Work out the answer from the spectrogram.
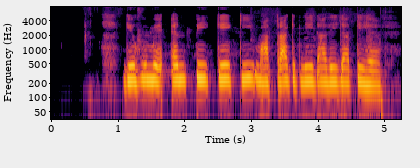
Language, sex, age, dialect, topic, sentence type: Hindi, male, 18-24, Awadhi Bundeli, agriculture, question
